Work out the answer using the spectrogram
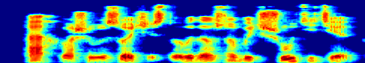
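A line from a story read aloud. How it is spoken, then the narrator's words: Trembling mutter. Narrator (Russian): пробормотал Де Гиш дрожащим голосом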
